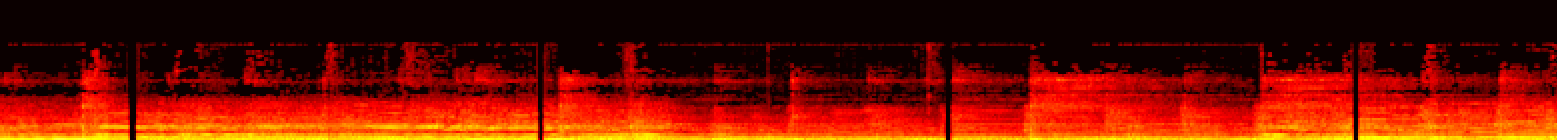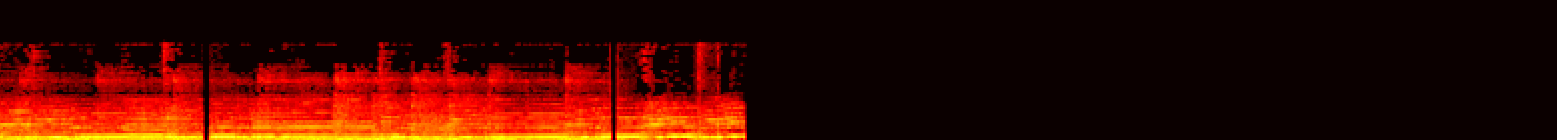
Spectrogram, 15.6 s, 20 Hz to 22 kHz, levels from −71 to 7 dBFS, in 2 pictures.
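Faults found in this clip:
Gap at a join of encoded pieces: silent dropouts at 0.65, 2.69, 4.73, 6.77, 8.81 and 10.84 s, regular 2 s spacing, first 45 ms, rest 38 ms. Segments encoded separately, joined untrimmed; encoder start delay and last-frame padding retained. Sound resumes where it stopped.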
